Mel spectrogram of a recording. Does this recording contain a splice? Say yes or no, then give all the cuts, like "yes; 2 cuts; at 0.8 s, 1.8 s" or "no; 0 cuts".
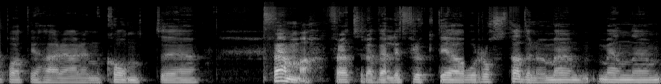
yes; 3 cuts; at 2.6 s, 3.5 s, 4.6 s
